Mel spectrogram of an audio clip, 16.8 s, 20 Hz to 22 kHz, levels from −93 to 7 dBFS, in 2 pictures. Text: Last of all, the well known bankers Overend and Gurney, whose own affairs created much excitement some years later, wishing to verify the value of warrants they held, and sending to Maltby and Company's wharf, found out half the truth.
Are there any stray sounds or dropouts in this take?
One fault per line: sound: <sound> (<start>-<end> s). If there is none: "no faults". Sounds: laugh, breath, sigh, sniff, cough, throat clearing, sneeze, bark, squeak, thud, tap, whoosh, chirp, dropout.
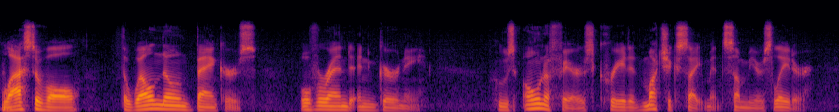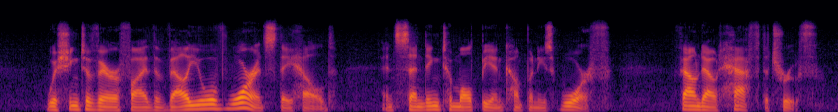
no faults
